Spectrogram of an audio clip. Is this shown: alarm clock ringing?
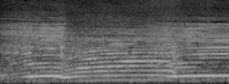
no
